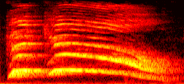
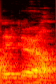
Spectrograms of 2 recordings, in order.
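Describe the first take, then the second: First: Put-on very high, loud, gushing good girl; excited sky-high praise voice; high-pitched praise. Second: Said in the usual way. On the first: Shown as a demonstration. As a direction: squeal it up high to praise the dog. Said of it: "Don't be afraid to use that high-pitched voice". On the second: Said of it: "Again, very dynamic voice".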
